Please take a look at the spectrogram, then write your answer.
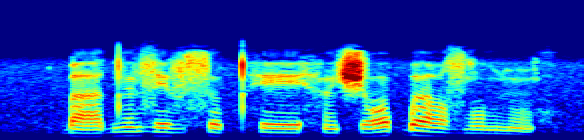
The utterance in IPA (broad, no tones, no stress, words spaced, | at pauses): ɓadə̃zevso t̪ʰeːhə̃ʃɔɓʌː zˤõn̪õx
